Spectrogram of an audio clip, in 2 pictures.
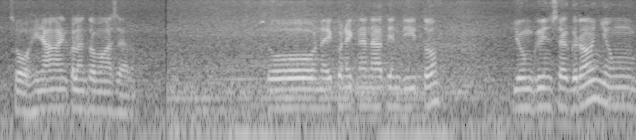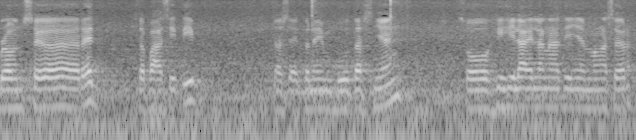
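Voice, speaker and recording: A man's voice: fairly high pitch, level tone, moderate pace, background noise. A man with a Filipino accent chatting casually as a motorcycle vlogger, explaining things conversationally to his viewers and often repeating himself. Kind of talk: casual vlog chat and DIY walkthrough.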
